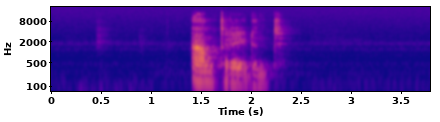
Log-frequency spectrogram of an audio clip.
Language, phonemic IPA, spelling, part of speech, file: Dutch, /ˈantredənt/, aantredend, verb, Nl-aantredend.ogg
- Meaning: present participle of aantreden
